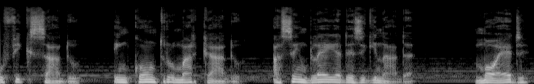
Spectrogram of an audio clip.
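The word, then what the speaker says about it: מועד: O nome do encontro que o céu marcou com você é Moed. Pronuncie comigo em voz baixa: Moed não é apenas uma palavra, é um decreto. Significa tempo fixado, encontro marcado, assembleia designada. Moed é a palavra que Deus usa para uma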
